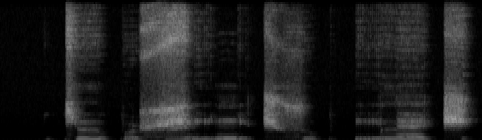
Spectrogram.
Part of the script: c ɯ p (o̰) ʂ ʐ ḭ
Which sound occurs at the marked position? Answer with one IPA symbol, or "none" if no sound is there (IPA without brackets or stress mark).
o̰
